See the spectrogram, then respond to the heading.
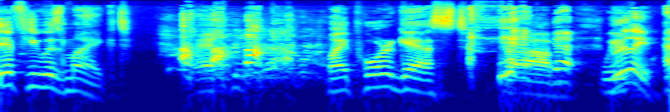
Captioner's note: laughter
